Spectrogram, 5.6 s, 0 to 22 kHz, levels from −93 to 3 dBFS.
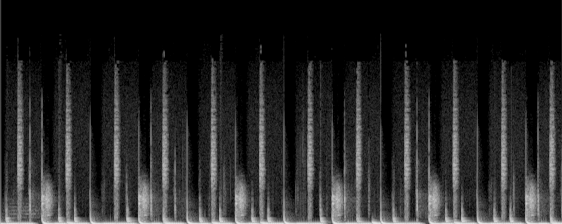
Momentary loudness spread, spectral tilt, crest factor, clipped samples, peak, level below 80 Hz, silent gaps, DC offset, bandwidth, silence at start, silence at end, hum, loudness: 1 LU; -5 dB/octave; 8 dB; under 0.1%; -4 dBFS; -12 dBFS; none; 0.7%; 12.5 kHz; 0 s; 0 s; none; -15 LUFS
